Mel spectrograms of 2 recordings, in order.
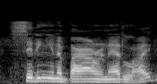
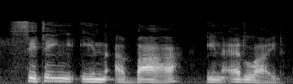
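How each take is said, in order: First: The phrase is said at a normal pace. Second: The phrase is said slowly and deliberately.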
